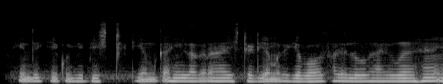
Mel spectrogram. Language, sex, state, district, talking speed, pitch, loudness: Bhojpuri, male, Bihar, Saran, 230 wpm, 145 Hz, -26 LUFS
